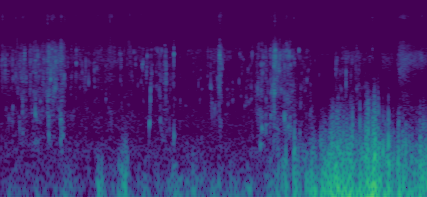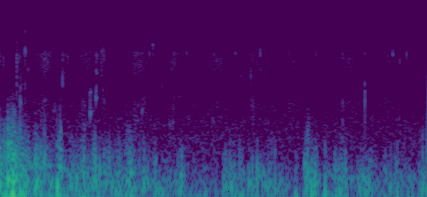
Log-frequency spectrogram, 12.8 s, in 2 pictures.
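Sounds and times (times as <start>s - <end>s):
splashing and sloshing in a flooded rice nursery bed: 0.0s - 9.0s.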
